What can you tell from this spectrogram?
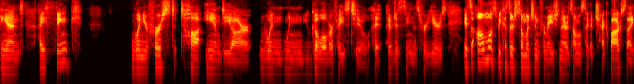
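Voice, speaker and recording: A man talks in a normal speaking voice of medium pitch with ordinary pitch variation. His pace is fairly slow, and the background is quiet. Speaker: couples therapist and EMDR trainer. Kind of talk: interview.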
